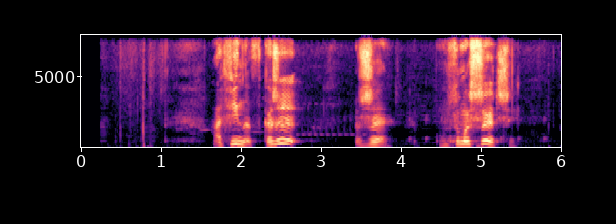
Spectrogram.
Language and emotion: Russian, neutral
